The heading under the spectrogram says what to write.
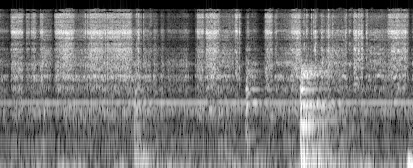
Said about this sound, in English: That scratching is the sound of the wheels in contact with the surface of Mars.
